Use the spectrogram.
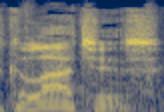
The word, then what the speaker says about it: kolache: When you walk into Coach's Kolaches, you might be a little overwhelmed by all the great choices, but do not be overwhelmed by how to say it.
